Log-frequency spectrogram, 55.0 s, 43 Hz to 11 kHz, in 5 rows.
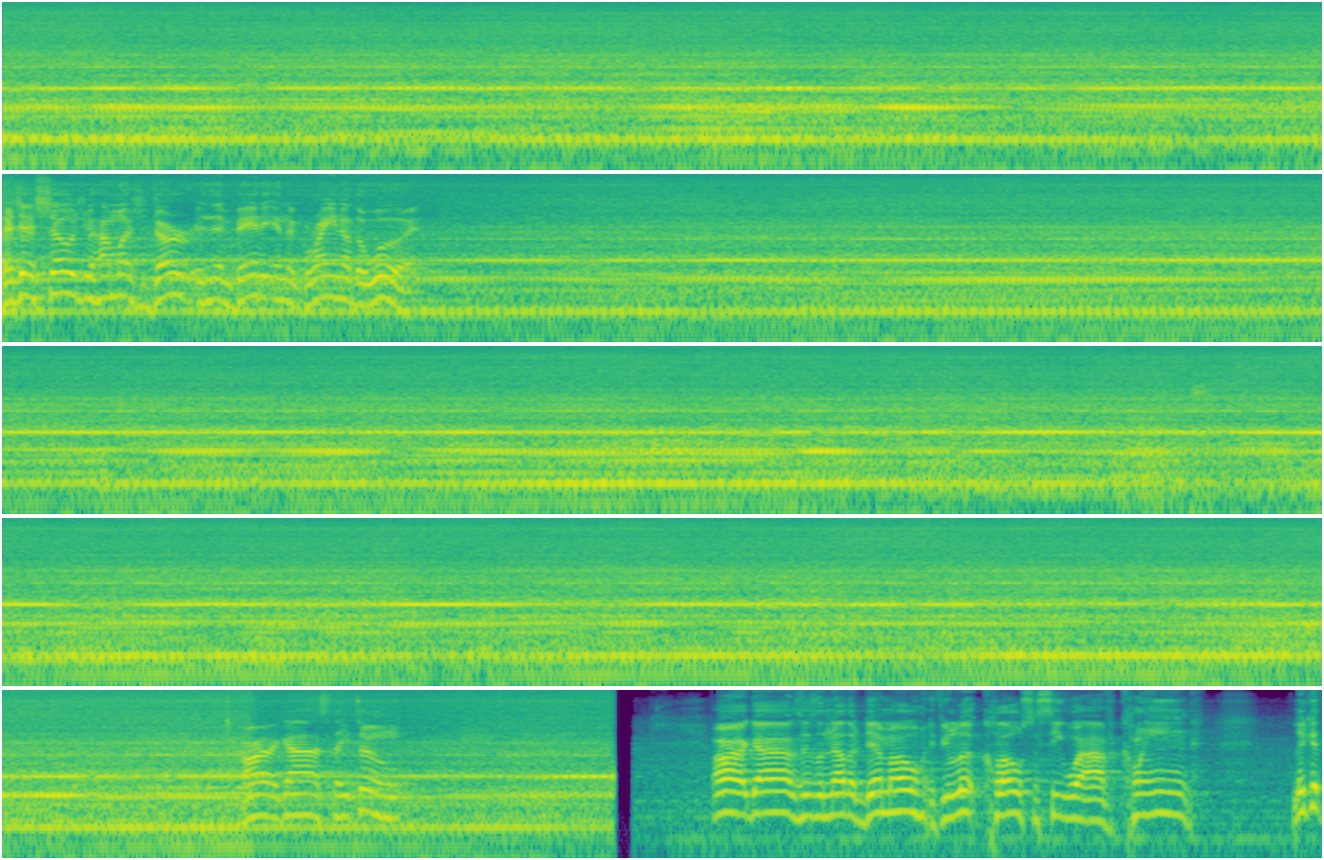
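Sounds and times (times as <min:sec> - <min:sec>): floor cleaning machine motor drone: 0:00.0 - 0:49.1.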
